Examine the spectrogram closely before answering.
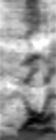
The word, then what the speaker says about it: Moira: out yeah yeah yeah Moira well it's really Moira but m o i r a mo it's spelled like Moira Smiley and um she's a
